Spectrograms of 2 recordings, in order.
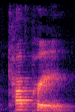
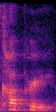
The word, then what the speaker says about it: Capri: too but if think all the Americans say Capri Capri but it's Capri Capri Capri Capri like capri pants oh yeah like why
